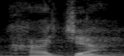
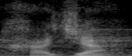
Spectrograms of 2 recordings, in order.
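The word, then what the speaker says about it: היה: Bien, esta palabra, hermanos, es clave porque del hebreo es la palabra hayá, J-Y, hayá, acento en la.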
